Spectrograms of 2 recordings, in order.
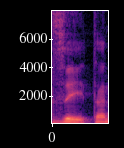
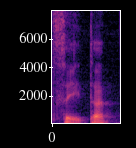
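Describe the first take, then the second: First: The z is voiced, like dz. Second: The z is voiceless, like ts. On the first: The speaker calls it right. "Exceptions. ... even if there's a T, you say" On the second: The speaker calls it wrong.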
